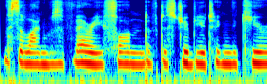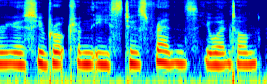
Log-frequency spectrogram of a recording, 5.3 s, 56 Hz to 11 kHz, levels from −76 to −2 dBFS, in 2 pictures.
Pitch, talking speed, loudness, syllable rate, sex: 205 Hz, 225 wpm, -17 LUFS, 5.0 syllables/s, female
